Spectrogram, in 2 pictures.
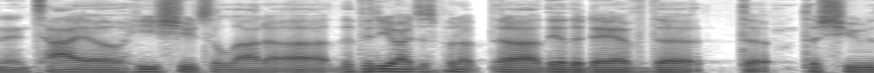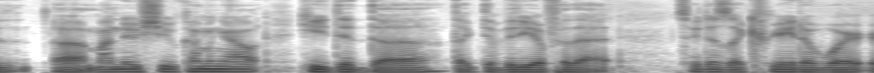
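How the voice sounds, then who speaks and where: A man with an American accent speaks at a very fast pace in a very deep, low, dark and mellow voice. His intonation is monotone and flat on a very clean recording with a silent background. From Pittsburgh, Pennsylvania. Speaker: sneaker designer. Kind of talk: casual interview.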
